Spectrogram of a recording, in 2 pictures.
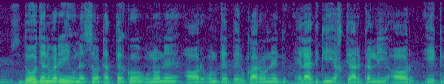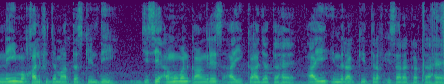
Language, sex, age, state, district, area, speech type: Urdu, male, 45-60, Bihar, Saharsa, rural, read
